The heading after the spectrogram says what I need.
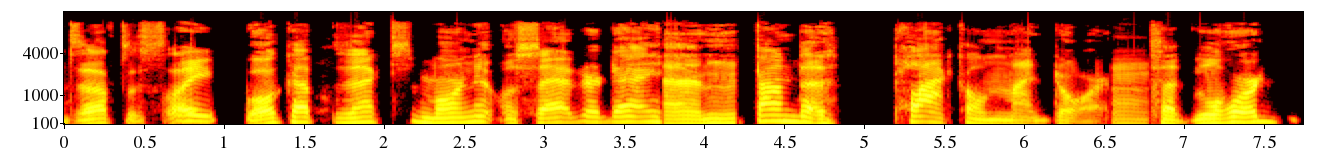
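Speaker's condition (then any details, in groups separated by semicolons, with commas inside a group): Parkinson's disease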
